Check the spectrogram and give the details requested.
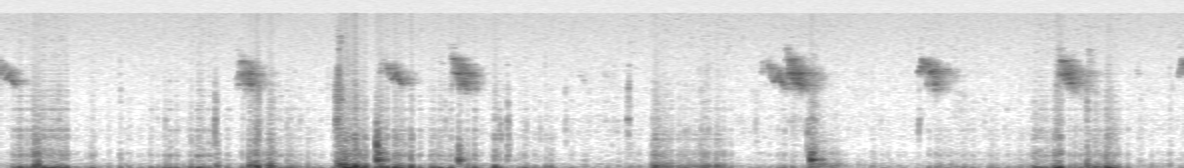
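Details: Barn owls at a nest in Cabañeros National Park, where the female feeds on the body of a dead chick and gives the remains to the chicks; short rasping hisses recur every second or so over loud thumping and tearing noises.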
